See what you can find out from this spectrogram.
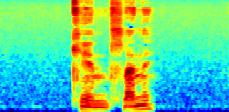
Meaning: Flagstaff (a city, the county seat of Coconino County, Arizona, United States)
- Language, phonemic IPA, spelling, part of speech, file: Navajo, /kʰɪ̀nɬɑ́nɪ́/, Kinłání, proper noun, Nv-Kinłání.ogg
